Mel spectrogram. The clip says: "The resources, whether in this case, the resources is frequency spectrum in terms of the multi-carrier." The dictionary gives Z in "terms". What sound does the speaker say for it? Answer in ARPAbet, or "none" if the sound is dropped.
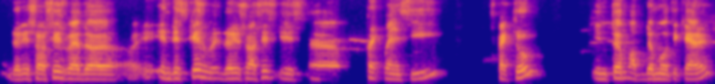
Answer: none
